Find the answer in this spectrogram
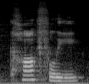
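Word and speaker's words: Cofly: soda your Rebellion coughly c-o-f-l-y is pronounced as coffee with an L but even you read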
